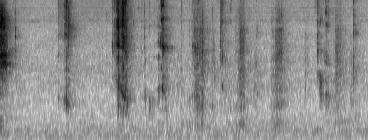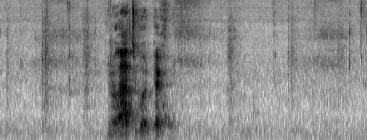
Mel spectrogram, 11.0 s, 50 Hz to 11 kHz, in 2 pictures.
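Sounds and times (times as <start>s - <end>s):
crunchy pickle chewing: 0.9s - 7.0s, 8.9s - 11.0s.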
